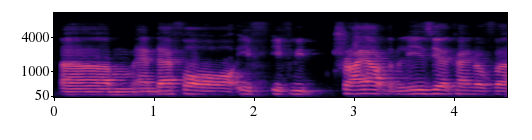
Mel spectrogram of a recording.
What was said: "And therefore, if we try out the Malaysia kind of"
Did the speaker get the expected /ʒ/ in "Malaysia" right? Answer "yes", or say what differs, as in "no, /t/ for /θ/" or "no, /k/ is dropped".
no, /z/ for /ʒ/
